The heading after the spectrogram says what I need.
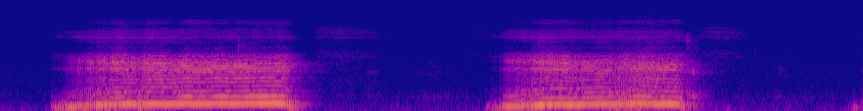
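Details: Two long, loud, droning, near-musical snores about four seconds apart from a sleeping English bulldog; habitually loud snoring, heard from a bedroom upstairs.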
